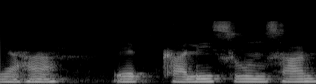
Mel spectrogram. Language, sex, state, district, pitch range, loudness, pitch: Hindi, male, Chhattisgarh, Rajnandgaon, 125-130 Hz, -32 LUFS, 125 Hz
